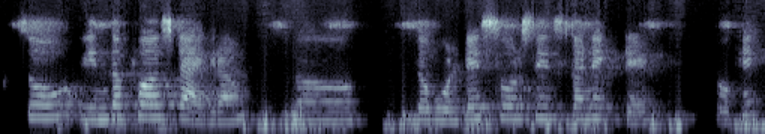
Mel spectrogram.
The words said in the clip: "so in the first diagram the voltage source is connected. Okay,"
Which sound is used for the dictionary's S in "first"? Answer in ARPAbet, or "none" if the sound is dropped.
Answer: S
